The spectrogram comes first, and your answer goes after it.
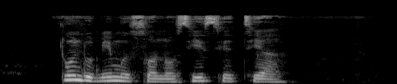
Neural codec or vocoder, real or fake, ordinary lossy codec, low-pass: none; real; AAC, 48 kbps; 9.9 kHz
